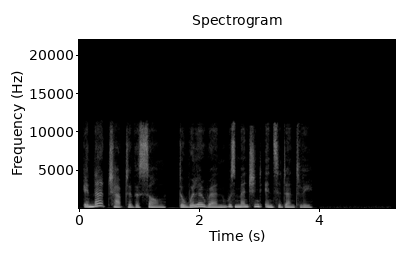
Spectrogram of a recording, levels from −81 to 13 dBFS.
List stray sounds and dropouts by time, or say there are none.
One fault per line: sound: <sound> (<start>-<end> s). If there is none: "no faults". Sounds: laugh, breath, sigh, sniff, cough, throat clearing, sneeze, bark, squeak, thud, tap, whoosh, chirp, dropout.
no faults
